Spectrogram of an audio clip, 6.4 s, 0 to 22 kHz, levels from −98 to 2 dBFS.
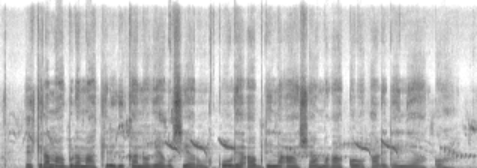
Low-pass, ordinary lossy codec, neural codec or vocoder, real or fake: none; none; vocoder, 44.1 kHz, 128 mel bands, Pupu-Vocoder; fake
